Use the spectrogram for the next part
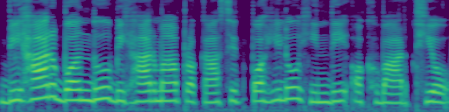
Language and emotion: Nepali, neutral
